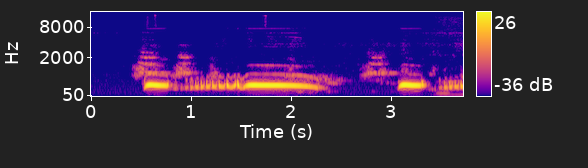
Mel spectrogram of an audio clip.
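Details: Loud white local Barbary dove cooing: a short clipped hoot, a quick rolling stutter, then a drawn-out even coo, followed by another short hoot and the start of a fresh roll.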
